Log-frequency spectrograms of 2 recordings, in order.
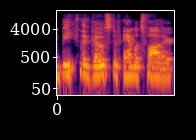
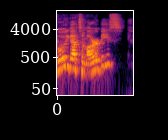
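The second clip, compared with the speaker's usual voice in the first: very high put-on Minnesota accent, movie style; 9 semitones higher than usual. Recalling a movie's characters and quoting them: imitating the movie's accent. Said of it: "talked in that accent for a month".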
